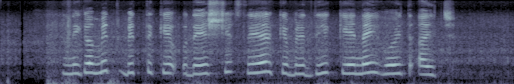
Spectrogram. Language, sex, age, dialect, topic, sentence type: Maithili, female, 18-24, Southern/Standard, banking, statement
